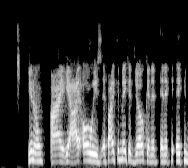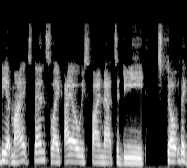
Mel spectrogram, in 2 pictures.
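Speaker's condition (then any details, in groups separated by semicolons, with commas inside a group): Stutter, acquired after injury; lost motor and speech control; some days good, some days worse; stutters on words like stressed, cannot always control exact words, talking harder earlier in career; repeated sounds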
